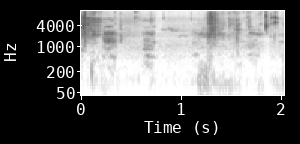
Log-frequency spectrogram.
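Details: Boxer dog puppies, twins, playing at a quarry: short high yips and whimpering squeals in quick bursts, with scuffling noises between them.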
